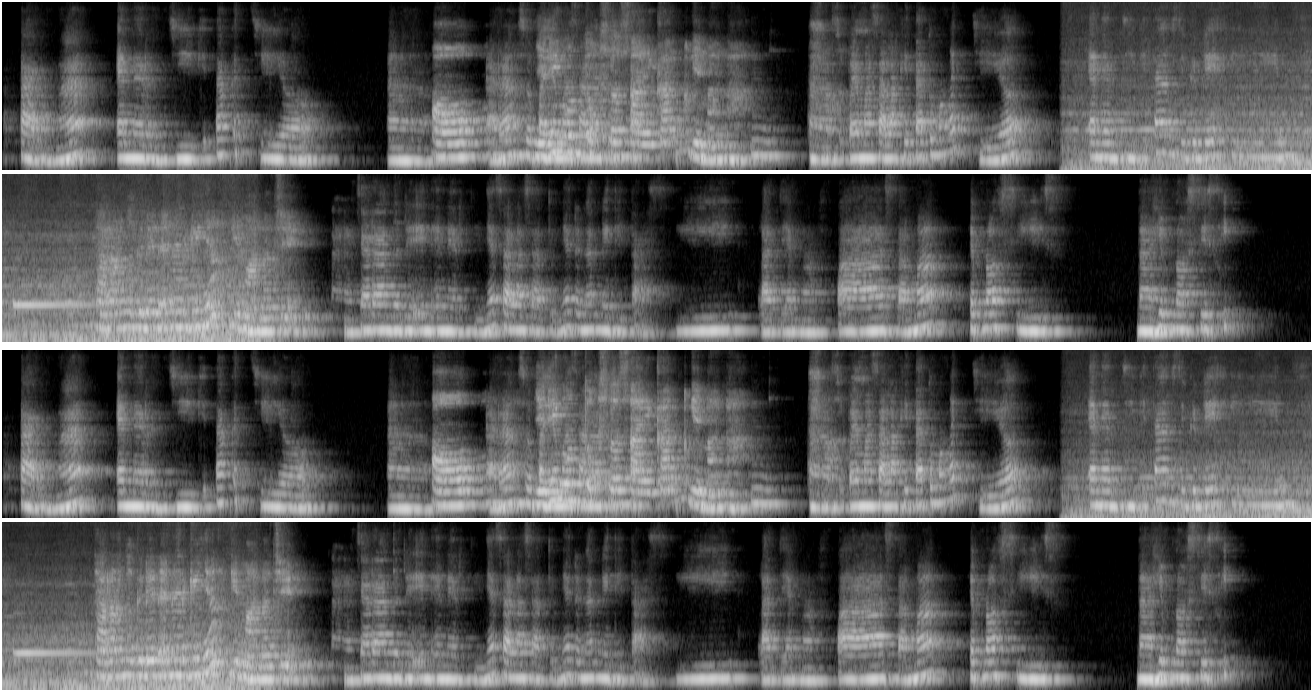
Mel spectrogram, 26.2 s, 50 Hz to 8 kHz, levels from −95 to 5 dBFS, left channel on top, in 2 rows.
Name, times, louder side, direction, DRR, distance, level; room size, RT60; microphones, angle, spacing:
voice 1, 0.2-0.8 1.1-3.1 3.9-4.3 4.8-6.4 7.5-7.8 8.1-10.2 10.9-13.1 16.4-19.6 19.8-22.4 22.8-23.6 24.4-25.3, equal, 5° right, 4 dB, 0.5 m, -22 dB
voice 2, 4.3-7.4 8.1-8.3 14.0-16.2, right 1 dB, 80° right, 1 dB, 1.6 m, -20 dB
sound 1, 10.6-15.7, left 1 dB, 35° left, 1.1 m, -26 dB
6.5 x 4.0 x 3.8 m, 0.74 s
head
